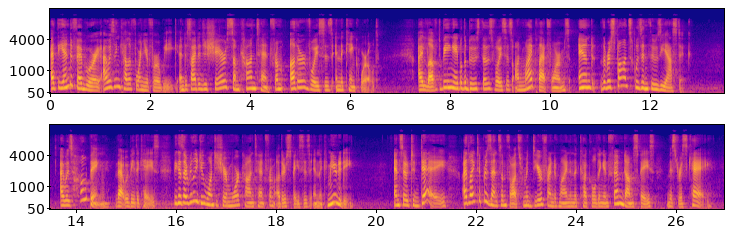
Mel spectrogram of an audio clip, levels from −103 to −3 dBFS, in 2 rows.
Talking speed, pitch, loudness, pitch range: 195 wpm, 205 Hz, -24 LUFS, 155-255 Hz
